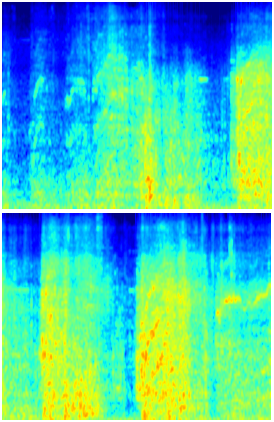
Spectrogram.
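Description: A small electric motor whines as a toy car drives fast over dirt.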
